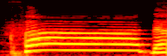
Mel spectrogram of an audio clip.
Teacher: a sílaba tônica da palavra fadas é o fá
